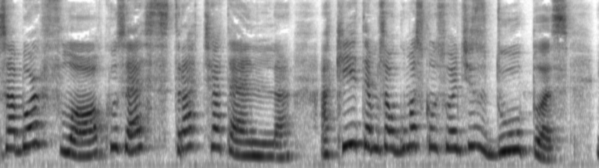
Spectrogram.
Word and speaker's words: stracciatella: Observe aqui que o S no início ele é mudo. Não digo stracciatella, mas stracciatella. Repete anche tu, repete você também.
